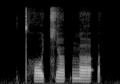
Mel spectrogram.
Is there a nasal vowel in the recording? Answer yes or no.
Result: yes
